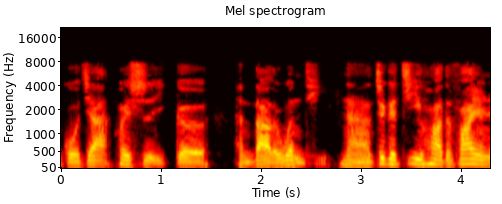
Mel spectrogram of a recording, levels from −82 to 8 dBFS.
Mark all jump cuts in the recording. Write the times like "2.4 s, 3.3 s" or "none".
none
